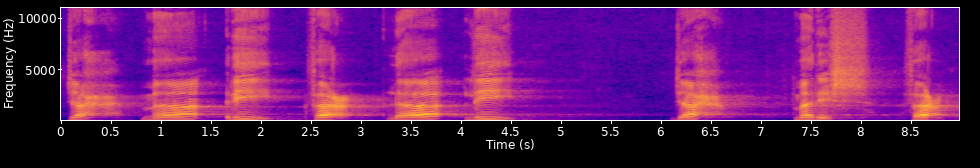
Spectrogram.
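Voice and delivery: slow, loud, broken into syllables; syllable-by-syllable drill. Shown as a demonstration. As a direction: tap out each syllable like a teacher. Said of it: "syllable-by-syllable drill".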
